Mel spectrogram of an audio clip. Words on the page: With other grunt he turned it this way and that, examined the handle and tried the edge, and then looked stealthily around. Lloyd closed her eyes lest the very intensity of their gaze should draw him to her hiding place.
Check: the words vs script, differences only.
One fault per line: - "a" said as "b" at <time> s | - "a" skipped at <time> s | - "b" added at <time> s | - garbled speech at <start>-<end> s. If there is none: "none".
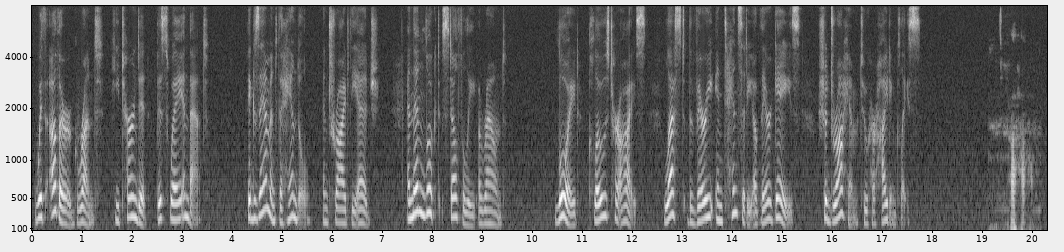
none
